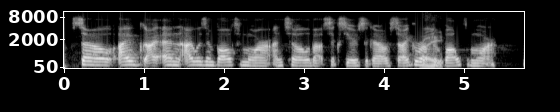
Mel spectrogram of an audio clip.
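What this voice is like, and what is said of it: American accent. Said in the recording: “you sound very American”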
